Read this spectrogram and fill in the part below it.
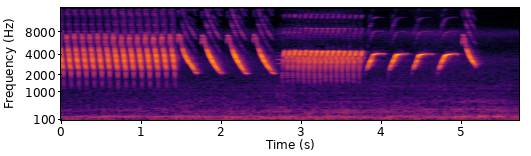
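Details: Canary master song for training: a fast rolling trill, a few slow descending sweeps, a buzzy rapid trill, then rising upslurred whistles to close.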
